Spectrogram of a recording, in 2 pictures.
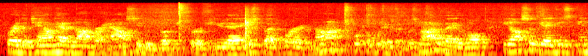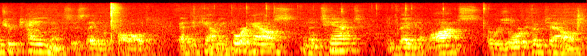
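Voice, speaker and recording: An older man giving a keynote lecture, reading from notes at a measured pace with small restarts, in a conference room. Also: on the high side. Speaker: keynote speaker. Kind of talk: academic lecture read from notes. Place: conference room with large screen. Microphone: far camera, no mic seen. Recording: very echoey room from far off, noisy.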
